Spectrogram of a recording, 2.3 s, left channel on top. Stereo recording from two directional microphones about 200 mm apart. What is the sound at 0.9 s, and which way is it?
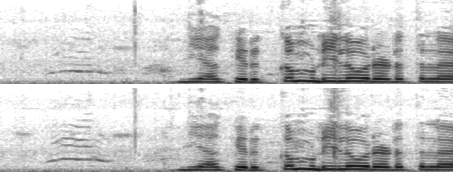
Speech, 5° right (ahead or behind).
